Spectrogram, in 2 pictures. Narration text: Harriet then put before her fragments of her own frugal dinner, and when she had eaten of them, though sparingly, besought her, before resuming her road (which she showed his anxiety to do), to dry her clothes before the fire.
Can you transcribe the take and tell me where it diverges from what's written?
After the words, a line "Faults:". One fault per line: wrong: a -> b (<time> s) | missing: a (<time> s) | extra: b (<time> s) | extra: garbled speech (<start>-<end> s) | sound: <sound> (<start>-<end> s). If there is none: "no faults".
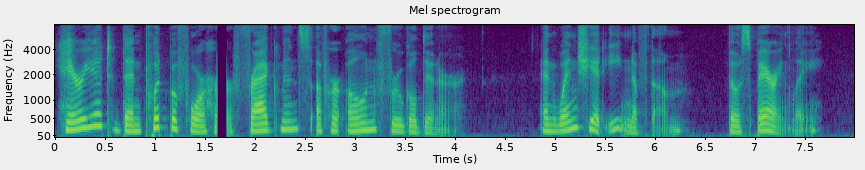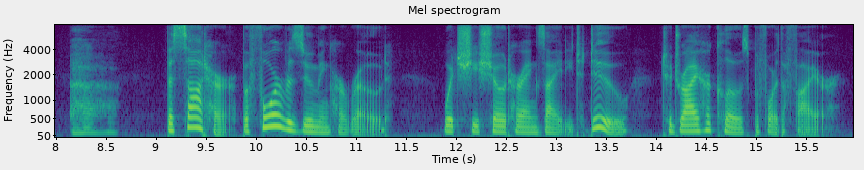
Harriet then put before her fragments of her own frugal dinner, and when she had eaten of them, though sparingly, besought her, before resuming her road (which she showed her anxiety to do), to dry her clothes before the fire.
Faults:
sound: dropout (1.6-1.7 s)
sound: laugh (8.1-8.7 s)
wrong: his -> her (12.5 s)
